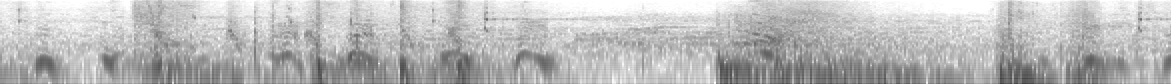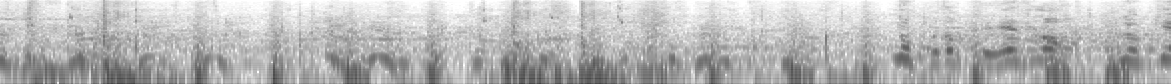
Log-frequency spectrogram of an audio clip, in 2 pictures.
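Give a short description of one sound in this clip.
Boxing gloves thud against each other in quick punches.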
